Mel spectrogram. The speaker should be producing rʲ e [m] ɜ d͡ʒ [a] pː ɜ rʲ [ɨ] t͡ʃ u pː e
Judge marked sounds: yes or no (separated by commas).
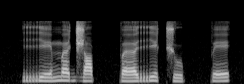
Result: yes, no, no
